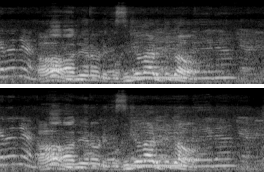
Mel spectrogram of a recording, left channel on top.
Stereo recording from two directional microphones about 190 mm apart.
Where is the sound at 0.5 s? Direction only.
5° left (ahead or behind).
